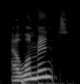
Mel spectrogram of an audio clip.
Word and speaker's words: LMNT: we've done ads for element lmnt is how it's on that's how it's spelt for their logo but element has a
